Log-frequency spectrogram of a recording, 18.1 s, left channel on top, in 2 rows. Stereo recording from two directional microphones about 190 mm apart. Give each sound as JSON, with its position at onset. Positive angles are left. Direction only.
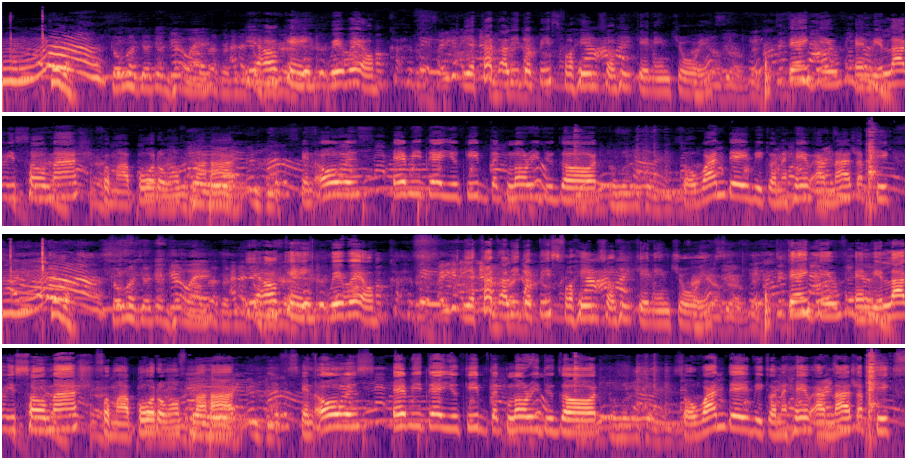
{"t": 0.6, "sound": "a sound", "side_deg": 20}
{"t": 2.4, "sound": "speech", "side_deg": -5}
{"t": 7.9, "sound": "speech", "side_deg": -25}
